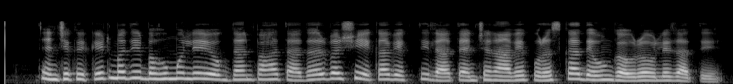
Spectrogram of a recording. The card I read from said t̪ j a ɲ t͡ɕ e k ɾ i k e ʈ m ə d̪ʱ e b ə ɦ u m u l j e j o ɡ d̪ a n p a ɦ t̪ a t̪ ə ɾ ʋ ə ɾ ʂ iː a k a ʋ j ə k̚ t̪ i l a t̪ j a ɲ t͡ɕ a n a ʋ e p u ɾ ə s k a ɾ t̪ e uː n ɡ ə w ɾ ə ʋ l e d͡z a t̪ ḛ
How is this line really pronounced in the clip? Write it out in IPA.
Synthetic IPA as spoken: t̪ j a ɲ t͡ɕ e k ɾ i k e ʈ m ə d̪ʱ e b ə ɦ u m u l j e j o ɡ d̪ a n p a ɦ t̪ a d̪ ə ɾ ʋ ə ɾ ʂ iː e k a ʋ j ə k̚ t̪ i l a t̪ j a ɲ t͡ɕ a n a ʋ e p u ɾ ə s k a ɾ d̪ e uː n ɡ ə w ɾ ə ʋ l e d͡z a t̪ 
